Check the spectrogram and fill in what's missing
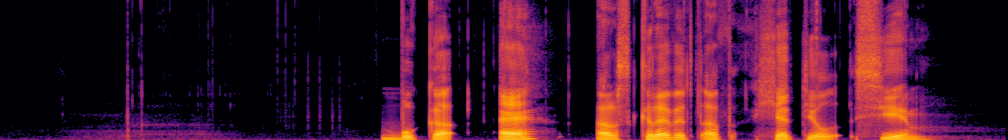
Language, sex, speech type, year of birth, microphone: Norwegian, male, read, 1958, Shure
